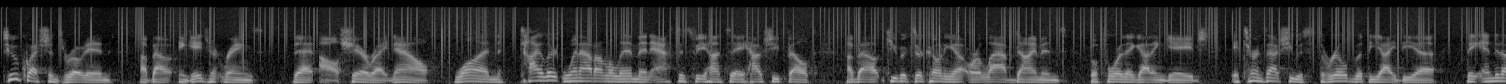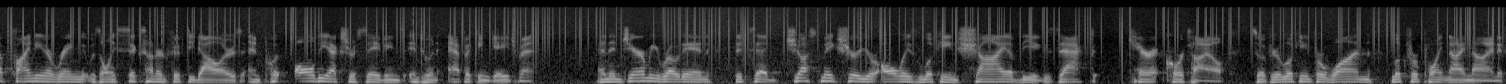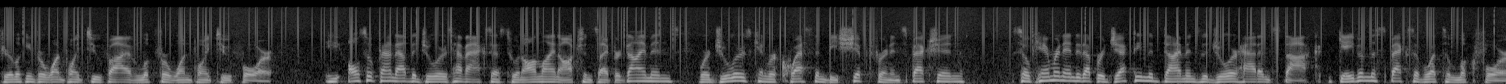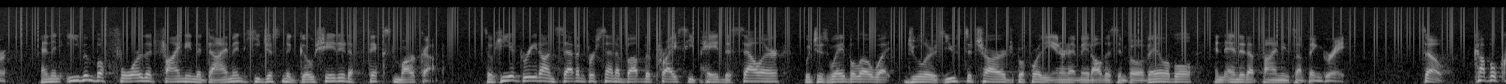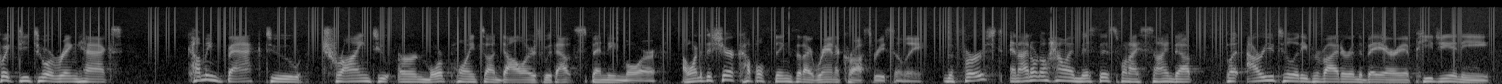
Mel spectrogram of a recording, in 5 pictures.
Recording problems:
high frequencies cut off; noticeable; nothing above 5.5 kHz
crackle, like an old record; loud; 6 dB below the speech
hiss; noticeable; throughout; 15 dB below the speech

